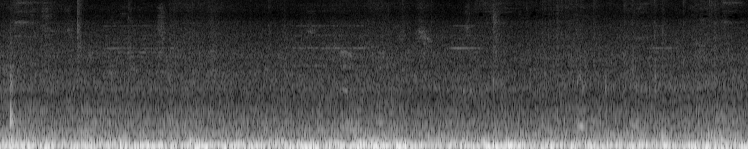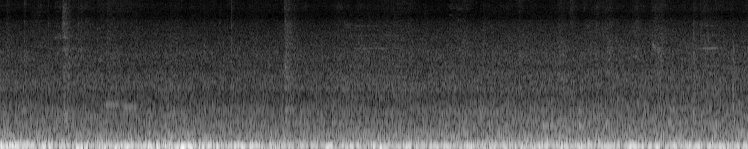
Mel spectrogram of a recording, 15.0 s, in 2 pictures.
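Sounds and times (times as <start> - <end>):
train running noise on board: 0.0 - 14.9.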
